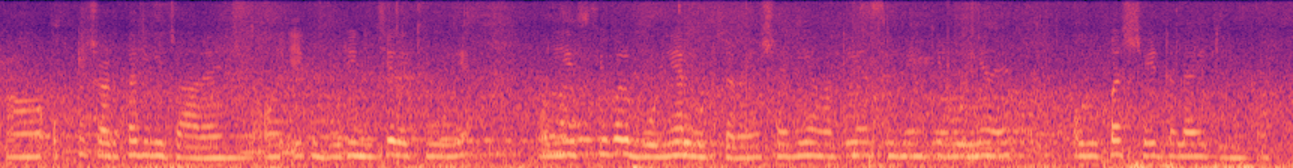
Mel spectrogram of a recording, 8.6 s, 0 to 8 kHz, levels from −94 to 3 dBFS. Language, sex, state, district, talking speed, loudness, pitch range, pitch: Hindi, female, Chhattisgarh, Raigarh, 230 wpm, -16 LUFS, 215-235 Hz, 225 Hz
